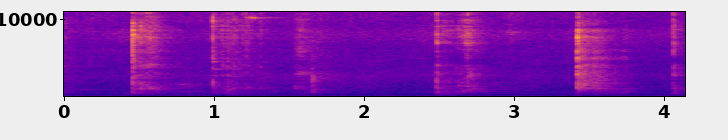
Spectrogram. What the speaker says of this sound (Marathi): ही बटाट्याची भाजी जी आहे ती आपल्याला तेलामध्ये व्यवस्थित म्हणजे परतवून घ्यायची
